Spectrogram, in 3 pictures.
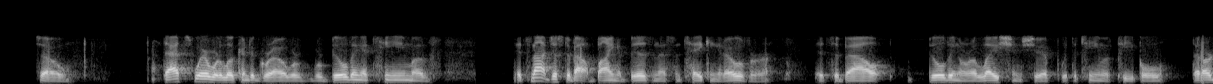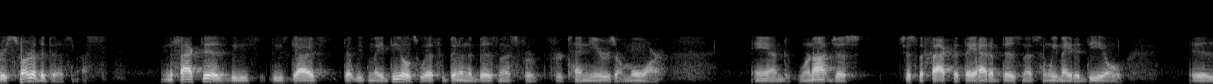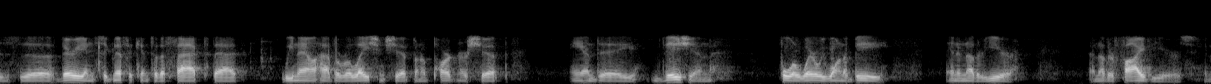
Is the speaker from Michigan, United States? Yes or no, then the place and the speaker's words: no; Louisiana, United States; I grew up in Louisiana. It's a very, very much the Bible Belt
